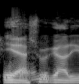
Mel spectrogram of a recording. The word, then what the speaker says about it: ashwagandha: But I was just wondering: is there any kind of restrictions on ashwagandha? Is that how you say it? – Ashwagandha. You're saying it correctly.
